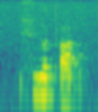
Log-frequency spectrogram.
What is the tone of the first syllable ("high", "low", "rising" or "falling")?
high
